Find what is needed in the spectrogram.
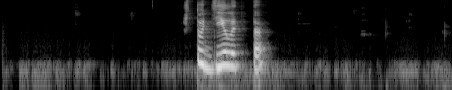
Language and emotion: Russian, sad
